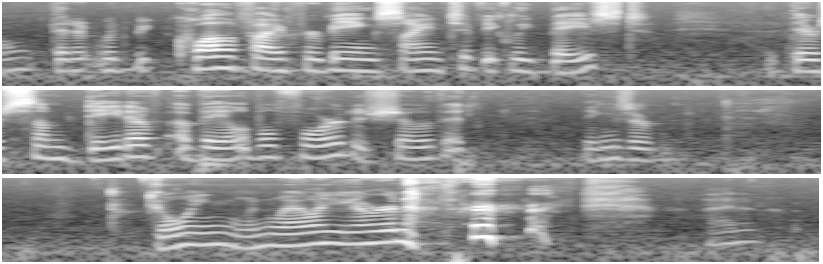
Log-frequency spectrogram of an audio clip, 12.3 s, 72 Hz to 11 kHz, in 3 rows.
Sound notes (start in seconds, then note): 10.2 chuckles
